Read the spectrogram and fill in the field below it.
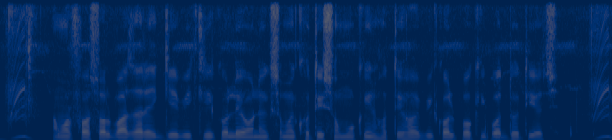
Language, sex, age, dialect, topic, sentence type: Bengali, male, 18-24, Standard Colloquial, agriculture, question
